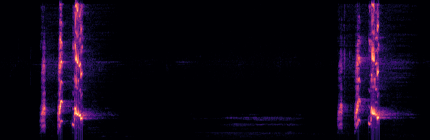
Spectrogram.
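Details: A male sooty-headed bulbul calls to a female. Two brisk three-note phrases of clear chirps are separated by nearly four seconds of quiet. Each phrase rises in loudness, ending on a sliding, emphatic note. The recording serves as a lure for wild bulbuls.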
